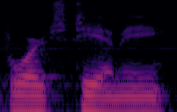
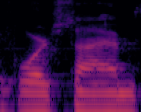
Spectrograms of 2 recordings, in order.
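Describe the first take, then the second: First: The last part is spelled out letter by letter. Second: It is read as the words forge time. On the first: "Some people say Forge T M E" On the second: "a lot of people say Forge Time"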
